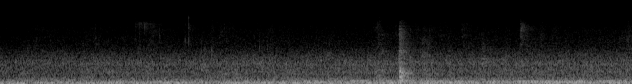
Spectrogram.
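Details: Jeep XJ with a 350 V8 swap and new full exhaust, after valve work fixed its dead, missing cylinders: low, steady rumble with an even beat and no stumbling or dropouts; now idles smoothly on all cylinders.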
